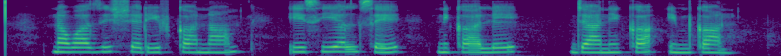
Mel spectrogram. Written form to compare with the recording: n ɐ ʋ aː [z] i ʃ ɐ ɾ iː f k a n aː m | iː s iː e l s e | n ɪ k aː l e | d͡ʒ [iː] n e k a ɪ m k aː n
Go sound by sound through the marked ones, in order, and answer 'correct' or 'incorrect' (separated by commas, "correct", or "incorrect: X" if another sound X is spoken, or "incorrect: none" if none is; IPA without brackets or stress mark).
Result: correct, incorrect: aː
